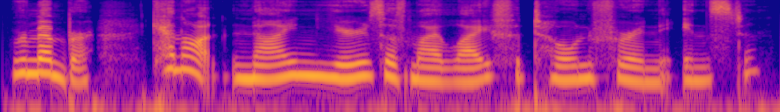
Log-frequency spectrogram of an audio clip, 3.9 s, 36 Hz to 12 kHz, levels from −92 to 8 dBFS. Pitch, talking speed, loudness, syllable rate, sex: 215 Hz, 170 wpm, -19 LUFS, 5.1 syllables/s, female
